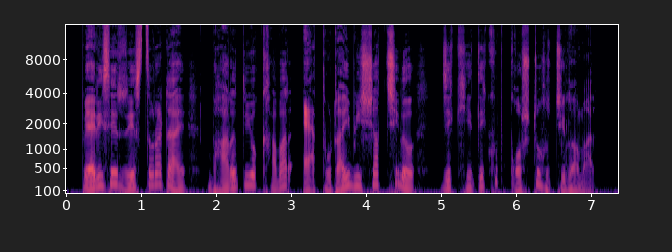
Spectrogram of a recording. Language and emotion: Bengali, sad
